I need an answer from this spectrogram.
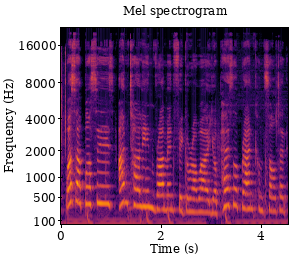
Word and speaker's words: Talyn: My name is Talyn, Talyn. Yet I have a million different variations on how people pronounce my name, no matter how many times I correct people.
